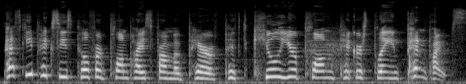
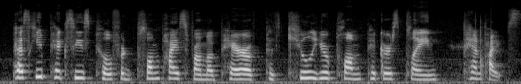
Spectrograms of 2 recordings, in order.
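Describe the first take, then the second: First: It is said even faster. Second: It is said fast.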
